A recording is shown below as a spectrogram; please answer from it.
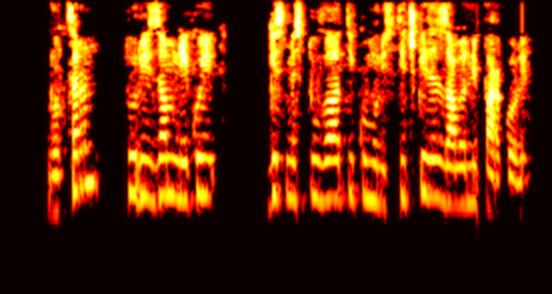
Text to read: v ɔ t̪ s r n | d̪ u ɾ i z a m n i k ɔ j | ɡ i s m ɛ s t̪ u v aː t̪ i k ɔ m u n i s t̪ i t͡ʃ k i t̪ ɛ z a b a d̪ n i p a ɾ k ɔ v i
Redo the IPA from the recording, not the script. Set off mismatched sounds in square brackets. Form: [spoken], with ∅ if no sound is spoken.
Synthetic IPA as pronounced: v ɔ t̪ s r n | [t̪] u ɾ i z a m n [ɛ] k ɔ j | ɡ i s m ɛ s t̪ u v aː t̪ i k ɔ m u n i s t̪ i t͡ʃ k i t̪ ɛ z a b a d̪ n i p a ɾ k ɔ v i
